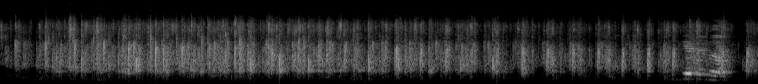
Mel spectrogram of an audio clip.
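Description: An audience claps and applauds steadily for a poet at a live performance, a dense, sustained wash of many hands at close to moderate distance.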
